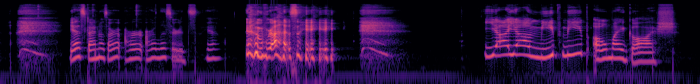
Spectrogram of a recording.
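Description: A young woman sings short phrases close to a microphone.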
